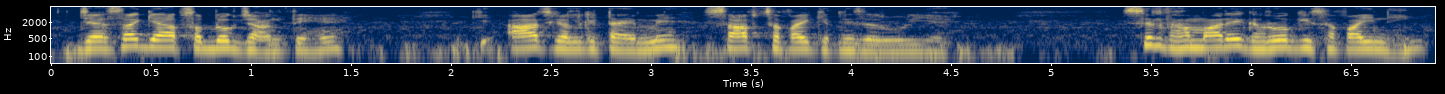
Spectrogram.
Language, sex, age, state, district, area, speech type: Urdu, male, 18-30, Uttar Pradesh, Shahjahanpur, urban, spontaneous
